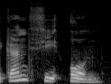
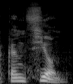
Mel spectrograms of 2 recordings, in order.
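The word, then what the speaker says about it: canción: ще один прикла Канон не кансон а канціон дифтонг наголошений і щоб він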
